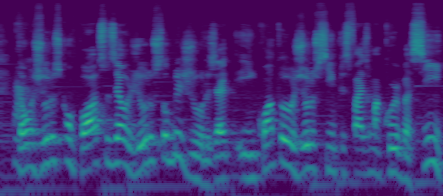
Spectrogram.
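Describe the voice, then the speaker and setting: A man's fairly high voice races at a very fast pace, rising and falling in an ordinary way. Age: 30s. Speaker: investment specialist. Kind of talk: podcast interview.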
